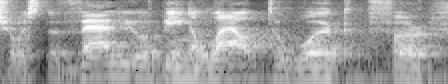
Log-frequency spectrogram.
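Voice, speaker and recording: With an Australian accent, a man of medium pitch speaks at a fairly slow pace amid noticeable background noise and audible room echo. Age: 40s. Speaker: entrepreneur, business coach founder. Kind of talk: interview monologue.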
